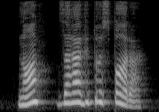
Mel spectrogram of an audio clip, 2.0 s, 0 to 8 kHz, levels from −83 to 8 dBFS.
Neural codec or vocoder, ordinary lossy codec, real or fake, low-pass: codec, 16 kHz, 0.5 kbps, FunCodec, trained on LibriTTS, 25 frames a second; none; fake; none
